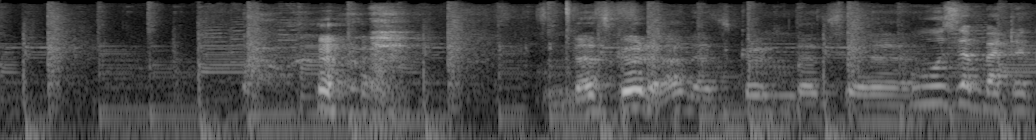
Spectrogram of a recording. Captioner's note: laughing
